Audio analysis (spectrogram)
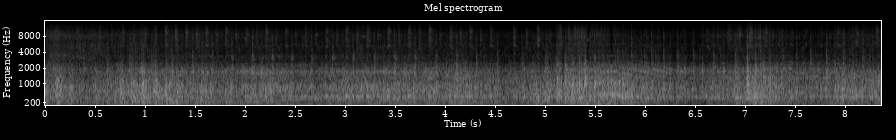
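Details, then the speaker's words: Citroën 2CV air-cooled twin: revs up well but idle swells and sags and won't stabilize; owner attributes the unstable idle to worn contact breaker points. "bon alors écoutez elles m'ont bien retour elle montrait très bien dans les tours même bon ralenti cas du mal à stabiliser mais bon je vous ai dit le rupteur est un peu hs"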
